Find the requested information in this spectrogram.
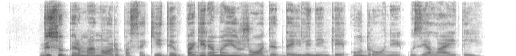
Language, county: Lithuanian, Kaunas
